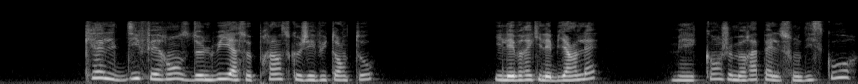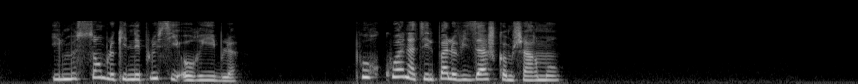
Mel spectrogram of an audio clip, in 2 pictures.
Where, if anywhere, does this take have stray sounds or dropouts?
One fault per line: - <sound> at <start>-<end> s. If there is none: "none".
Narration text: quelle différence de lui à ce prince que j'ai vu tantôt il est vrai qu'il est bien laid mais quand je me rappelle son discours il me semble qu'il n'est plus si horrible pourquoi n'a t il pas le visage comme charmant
none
